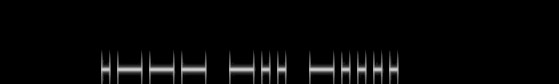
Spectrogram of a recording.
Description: Morse code, heard as a keyed tone, about 15 wpm, 700 Hz. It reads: JD6
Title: Three Challenging Letter-Number Combinations 15wpm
